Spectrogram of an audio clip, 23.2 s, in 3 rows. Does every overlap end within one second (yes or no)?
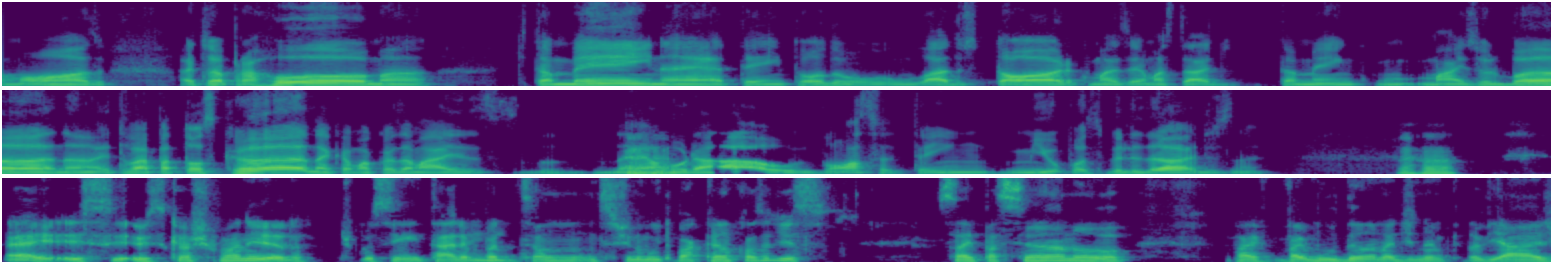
yes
